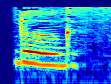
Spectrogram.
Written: boog

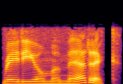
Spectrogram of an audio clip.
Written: radiomimetic

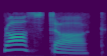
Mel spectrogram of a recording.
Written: Rostock

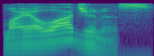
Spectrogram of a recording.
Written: myelogenous

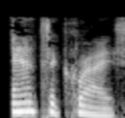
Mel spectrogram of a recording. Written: antichristianly

